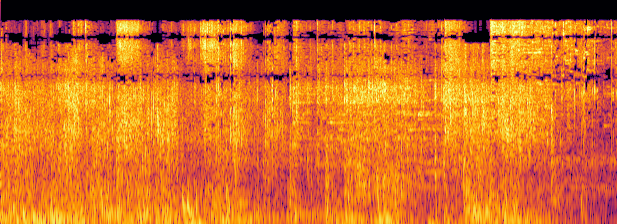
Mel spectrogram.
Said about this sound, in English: I could see the dresser was being steadily pushed into the room. I opened the window as the broken door fell in. I looked back in time to see the dresser tip over.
